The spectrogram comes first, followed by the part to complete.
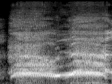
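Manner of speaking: long roaring shout imitating a crowd; big drawn-out mock crowd roar; crowd's answer. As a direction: yell it back like a whole audience. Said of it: "And everyone's like".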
